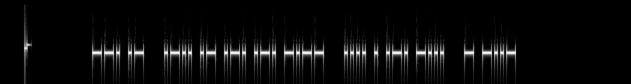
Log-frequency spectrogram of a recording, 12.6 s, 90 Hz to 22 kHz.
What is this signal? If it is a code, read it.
Morse code, heard as a keyed tone, about 21 wpm, 700 Hz. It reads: GA LARRY HERB TX
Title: K1USN SST QSO Practice - 20wpm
